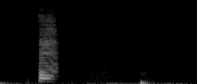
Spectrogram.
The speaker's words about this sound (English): You farted your way through that intro too.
